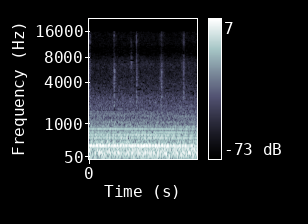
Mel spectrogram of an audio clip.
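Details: Hyundai Accent Blue driving on the road, especially under power, with a steady low droning hum under road noise from a worn wheel bearing, before replacement with an original part.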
